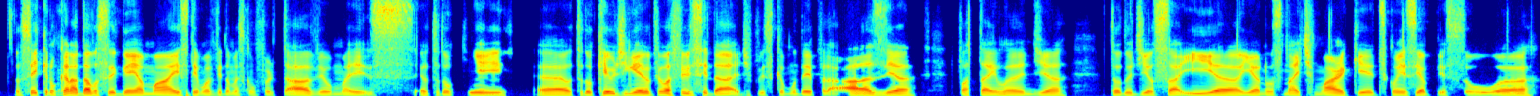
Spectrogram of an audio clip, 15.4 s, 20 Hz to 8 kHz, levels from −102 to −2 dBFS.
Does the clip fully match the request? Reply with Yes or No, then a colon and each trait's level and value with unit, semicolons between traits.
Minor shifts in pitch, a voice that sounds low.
Yes: narrow, 1.8 semitones; low, 115 Hz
